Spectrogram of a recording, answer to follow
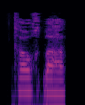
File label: "tauchbar", German; adjectives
